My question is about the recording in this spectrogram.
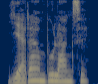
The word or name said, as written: hjerteambulance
